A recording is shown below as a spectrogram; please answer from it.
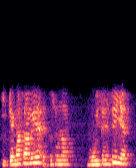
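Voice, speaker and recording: In a recorded English grammar lesson, a man with a Mexican Spanish accent and a fairly high voice for a man explains things slowly, repeating each point many times. The audio is thin and phone-like, with a roomy echo.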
